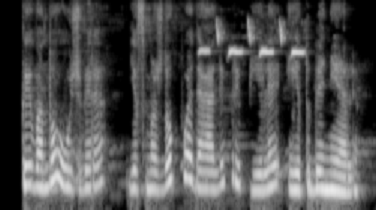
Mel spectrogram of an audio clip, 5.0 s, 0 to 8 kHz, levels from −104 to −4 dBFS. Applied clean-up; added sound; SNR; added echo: classical method WPE with log-MMSE.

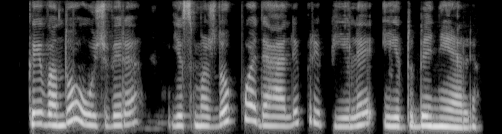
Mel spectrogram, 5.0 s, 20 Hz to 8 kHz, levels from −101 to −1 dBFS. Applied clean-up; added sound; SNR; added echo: none; none; none; none.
